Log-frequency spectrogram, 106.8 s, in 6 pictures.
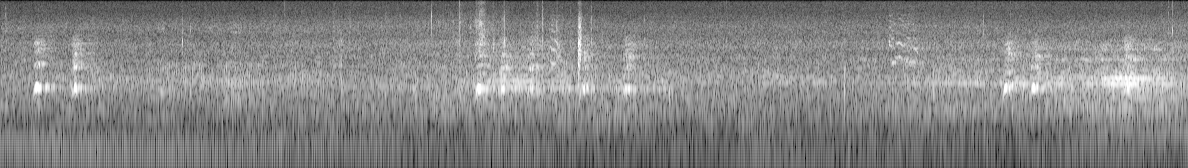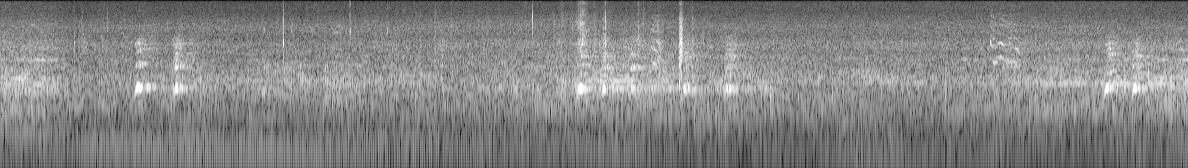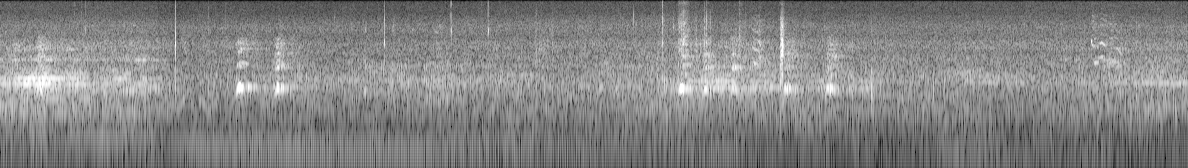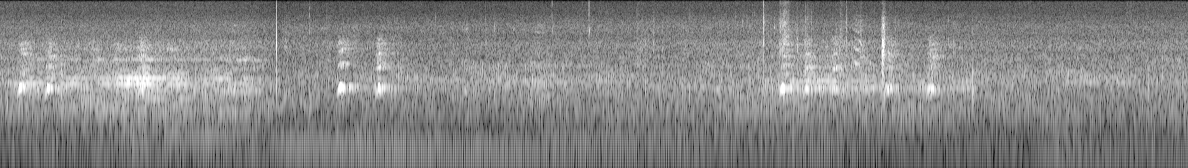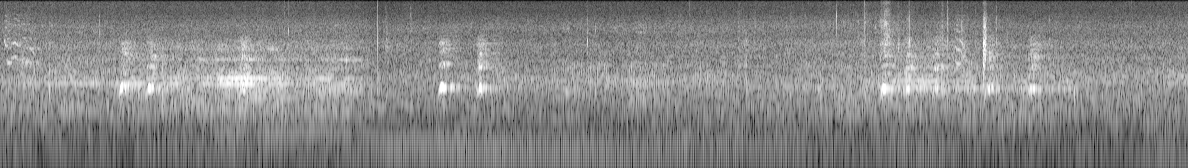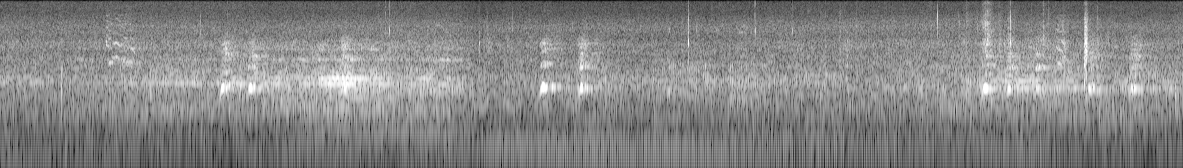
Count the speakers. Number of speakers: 0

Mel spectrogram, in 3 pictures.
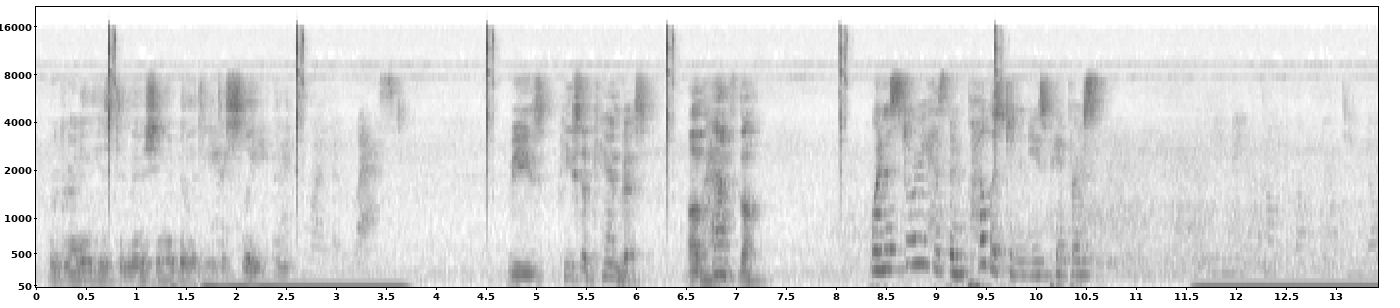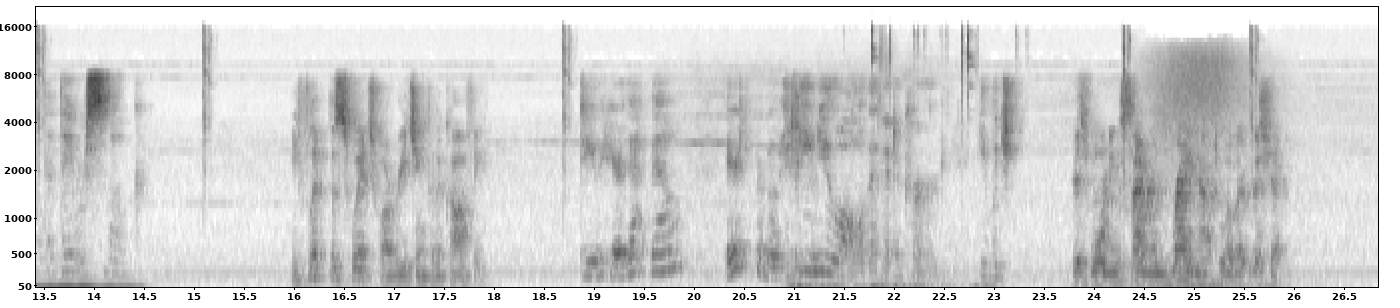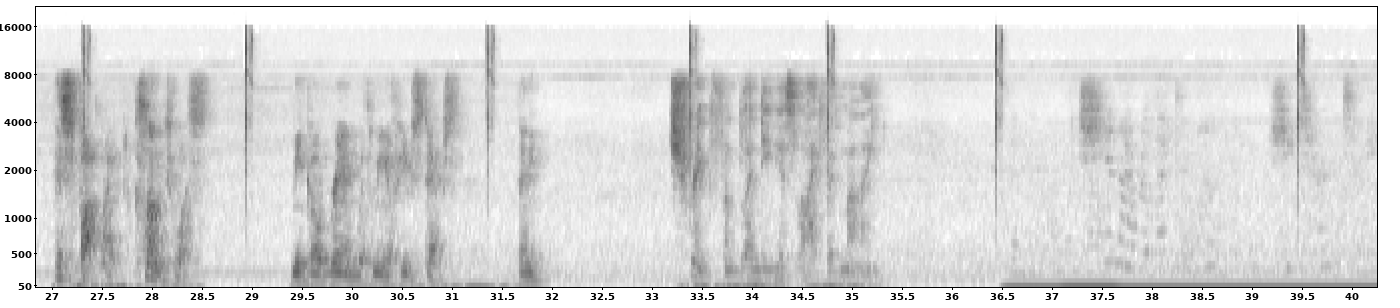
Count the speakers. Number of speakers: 10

